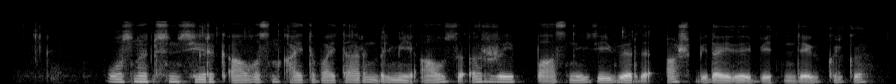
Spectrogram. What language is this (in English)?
Kazakh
